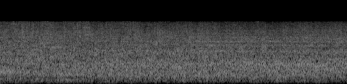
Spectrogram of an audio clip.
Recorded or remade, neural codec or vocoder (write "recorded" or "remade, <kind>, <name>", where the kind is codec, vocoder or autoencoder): recorded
